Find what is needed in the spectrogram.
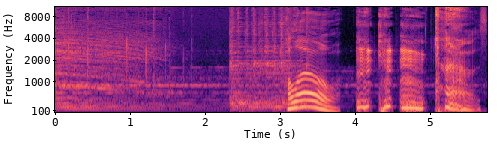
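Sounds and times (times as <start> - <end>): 
speech: 3.1 - 5.7
person clearing throat: 4.0 - 5.7.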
